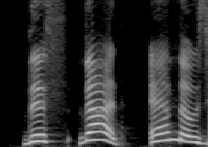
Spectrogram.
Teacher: use the voice TH sound, where you must vibrate your vocal cords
